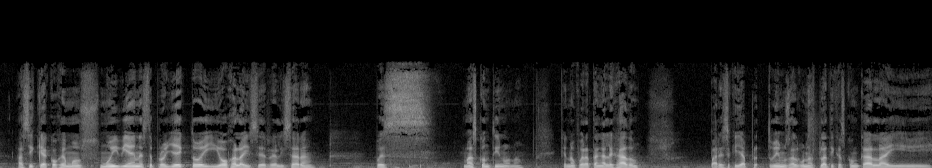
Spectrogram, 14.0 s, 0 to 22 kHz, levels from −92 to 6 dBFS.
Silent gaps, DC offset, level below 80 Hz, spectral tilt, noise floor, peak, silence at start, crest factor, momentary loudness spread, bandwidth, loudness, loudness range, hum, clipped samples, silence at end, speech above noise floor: none; under 0.1%; -56 dBFS; -5.5 dB/octave; -53 dBFS; -4 dBFS; 0.3 s; 20 dB; 12 LU; 14 kHz; -25 LUFS; 8 LU; none; under 0.1%; 0 s; 29 dB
